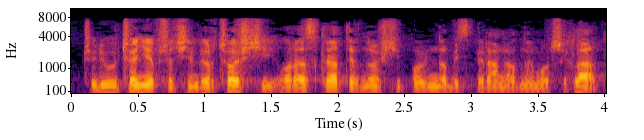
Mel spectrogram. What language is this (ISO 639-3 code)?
pol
